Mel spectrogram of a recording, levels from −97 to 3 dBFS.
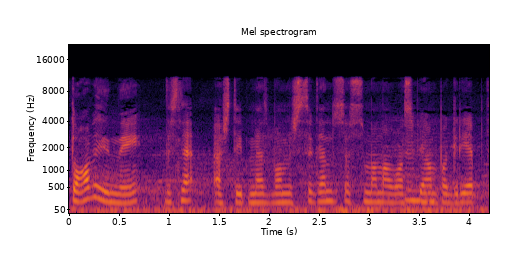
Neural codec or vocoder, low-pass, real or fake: none; 10.8 kHz; real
